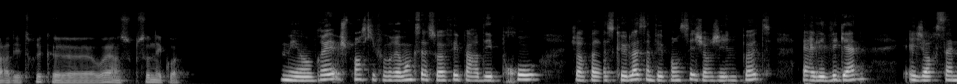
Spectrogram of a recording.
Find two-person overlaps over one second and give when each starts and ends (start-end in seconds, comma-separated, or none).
none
